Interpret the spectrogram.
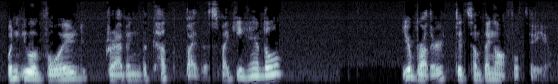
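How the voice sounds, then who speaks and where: A man reading a scripted audiobook in an amateur narration style, on a dull lo-fi recording. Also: medium pitch. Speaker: audiobook reader.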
